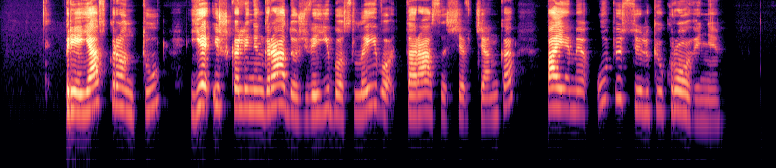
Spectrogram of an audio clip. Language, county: Lithuanian, Vilnius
